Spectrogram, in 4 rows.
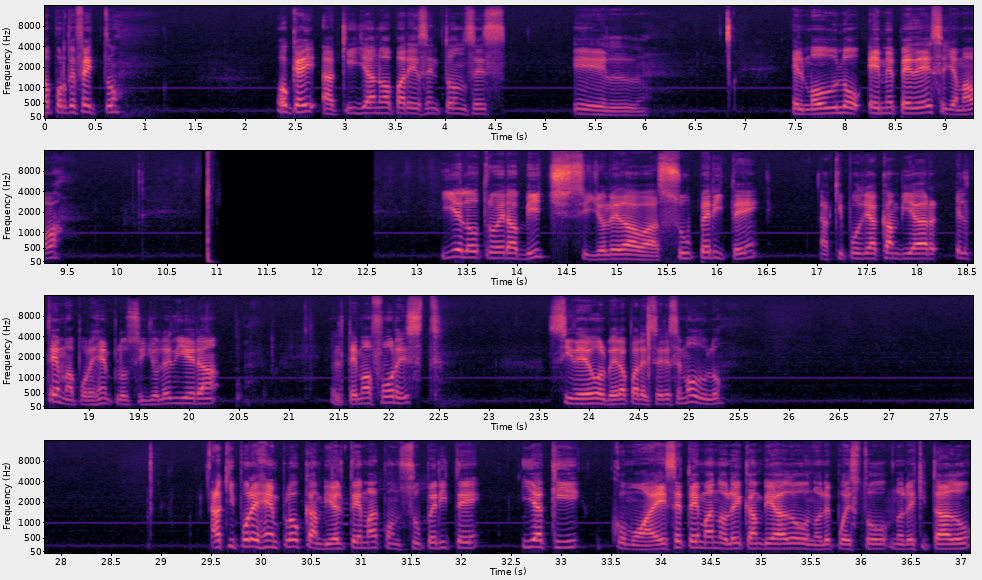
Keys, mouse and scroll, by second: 3.8 click, 8.9 click, 16.2 super+t, 20.6 Down, 20.8 Down, 21.0 Down, 24.6 Return.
